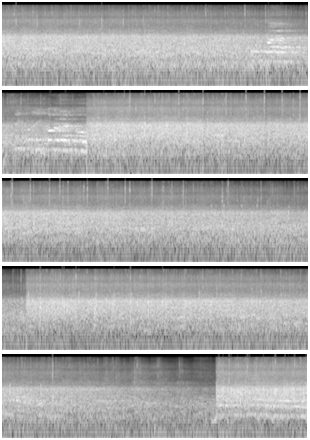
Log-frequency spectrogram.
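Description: A large crowd cheers and roars in a big echoing arena.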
